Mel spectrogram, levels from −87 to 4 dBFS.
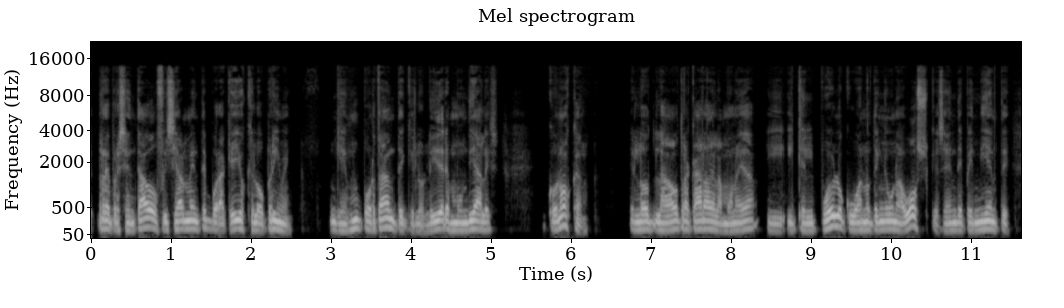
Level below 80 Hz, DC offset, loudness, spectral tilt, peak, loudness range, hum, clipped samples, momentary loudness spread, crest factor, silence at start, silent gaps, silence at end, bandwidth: -70 dBFS; under 0.1%; -29 LUFS; -6 dB/octave; -14 dBFS; 2 LU; none; under 0.1%; 8 LU; 16 dB; 0.1 s; none; 0.15 s; 14.5 kHz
